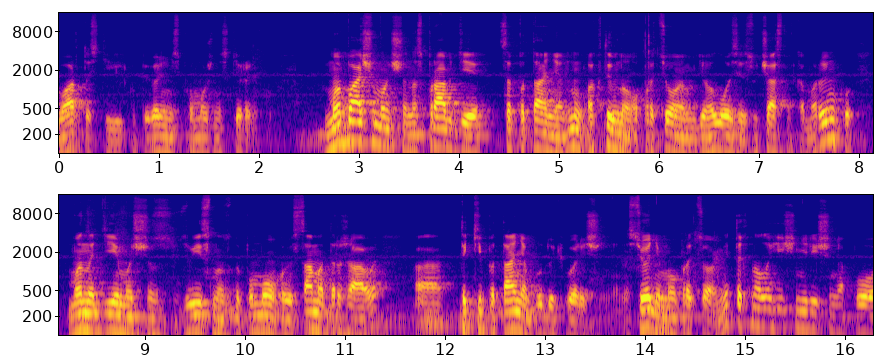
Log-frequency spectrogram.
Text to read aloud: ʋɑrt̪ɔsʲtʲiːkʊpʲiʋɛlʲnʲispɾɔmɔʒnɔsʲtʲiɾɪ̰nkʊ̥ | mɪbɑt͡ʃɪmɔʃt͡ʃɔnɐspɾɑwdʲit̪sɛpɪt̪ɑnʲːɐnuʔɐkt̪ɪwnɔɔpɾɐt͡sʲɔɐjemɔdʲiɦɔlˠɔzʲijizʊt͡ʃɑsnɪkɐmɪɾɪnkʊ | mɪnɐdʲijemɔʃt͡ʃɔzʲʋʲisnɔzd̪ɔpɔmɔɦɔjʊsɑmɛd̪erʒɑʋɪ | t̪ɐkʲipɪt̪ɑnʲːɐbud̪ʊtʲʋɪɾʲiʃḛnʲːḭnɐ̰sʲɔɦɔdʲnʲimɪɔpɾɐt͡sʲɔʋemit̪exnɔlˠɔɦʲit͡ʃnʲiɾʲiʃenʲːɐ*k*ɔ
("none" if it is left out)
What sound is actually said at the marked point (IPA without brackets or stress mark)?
p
